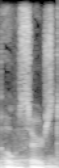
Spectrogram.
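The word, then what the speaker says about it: OCEARCH: So there is a website and also an app called OSearch. Now, it's spelt search with a C, but the rest of it is, as you'd expect, OSearch to be.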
